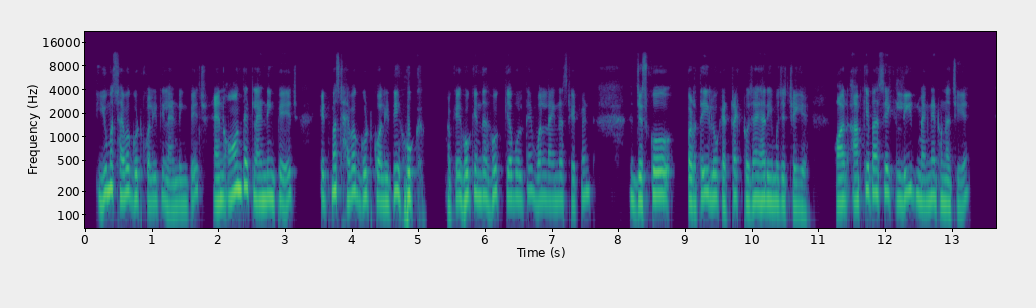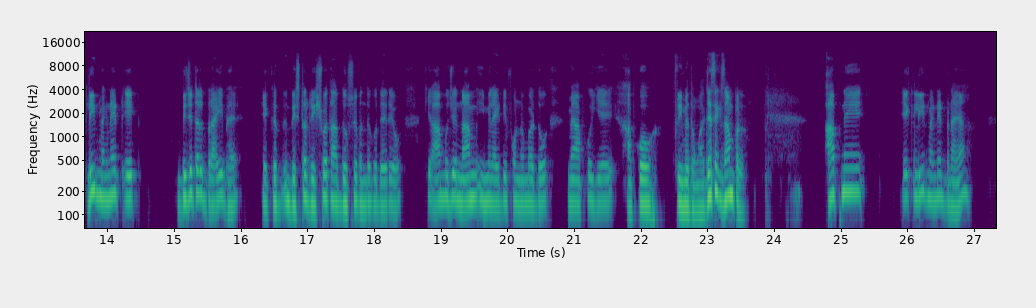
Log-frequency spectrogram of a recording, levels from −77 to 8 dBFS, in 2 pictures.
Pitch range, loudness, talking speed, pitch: 145-175 Hz, -26 LUFS, 195 wpm, 160 Hz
